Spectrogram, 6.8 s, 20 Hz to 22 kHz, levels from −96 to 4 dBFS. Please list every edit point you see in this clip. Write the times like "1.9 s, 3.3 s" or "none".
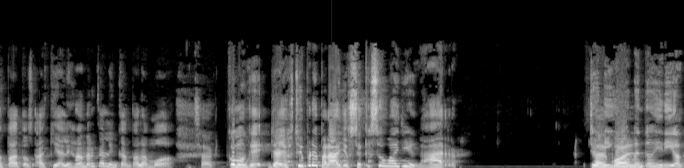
none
